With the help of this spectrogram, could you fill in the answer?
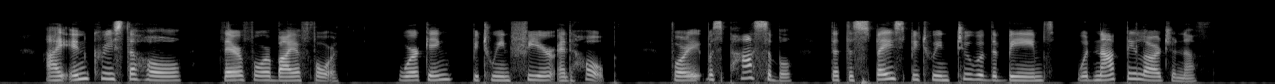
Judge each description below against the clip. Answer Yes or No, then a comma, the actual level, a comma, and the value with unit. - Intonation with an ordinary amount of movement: Yes, average, 3.4 semitones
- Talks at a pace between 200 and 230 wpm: No, average, 140 wpm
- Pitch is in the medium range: No, high, 195 Hz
